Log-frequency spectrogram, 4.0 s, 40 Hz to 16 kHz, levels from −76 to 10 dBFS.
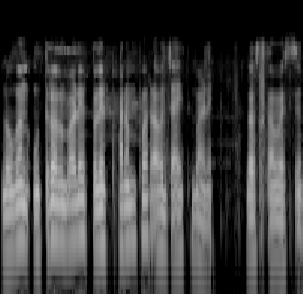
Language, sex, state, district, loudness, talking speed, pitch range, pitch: Bhojpuri, male, Jharkhand, Palamu, -20 LUFS, 150 wpm, 100-125 Hz, 115 Hz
